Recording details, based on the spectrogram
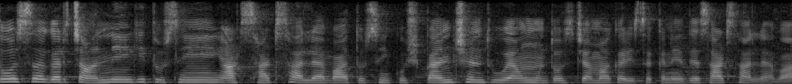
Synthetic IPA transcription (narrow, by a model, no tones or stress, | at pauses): t̪ʊsəɡəɾt͡ʃaːnːẽːkit̪ʊsẽːəʈʰsəʈʰsaːlɛ̃ːbaːd̪̚t̪ʊsĩːkʊt͡ʃʰpɛ̃ːnʃənt̪ʰuːɛːũːnt̪osd͡ʒəmãːkəɾiːsəknẽːd̪eːsəʈʰsaːlɛ̃ːba̰ːd̪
